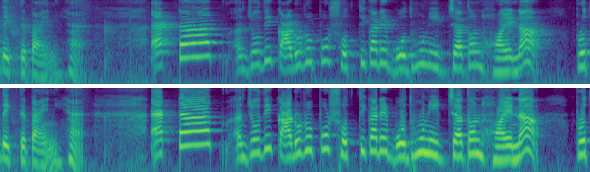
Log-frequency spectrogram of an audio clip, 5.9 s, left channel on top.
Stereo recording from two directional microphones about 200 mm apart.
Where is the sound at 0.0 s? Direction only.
25° right (ahead or behind).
